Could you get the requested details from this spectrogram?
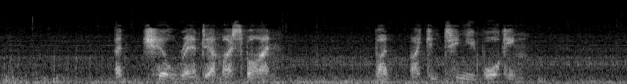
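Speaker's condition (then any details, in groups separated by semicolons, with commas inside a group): No condition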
